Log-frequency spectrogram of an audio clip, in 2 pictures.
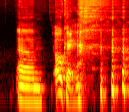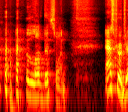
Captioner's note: laughs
